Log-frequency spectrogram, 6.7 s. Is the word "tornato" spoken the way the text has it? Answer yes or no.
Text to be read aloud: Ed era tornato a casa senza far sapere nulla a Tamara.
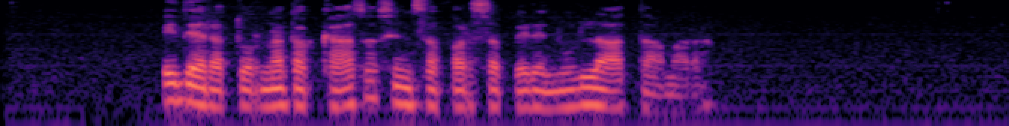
yes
